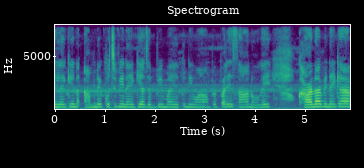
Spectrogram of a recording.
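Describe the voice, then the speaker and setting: A woman vlogging while sick, hoarse and coughing, straining and tired as she talks into a phone while out walking. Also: a little high, a bit bright, slight background noise. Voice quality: coughing often. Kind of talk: casual vlog chat. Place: village road outdoors at dusk.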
